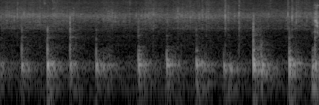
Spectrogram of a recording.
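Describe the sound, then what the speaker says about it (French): Chopped garlic fries in hot olive oil with a steady close sizzle, broken by regular scraping strokes of stirring about every quarter second. "il ne nous reste plus qu'à verser les petits morceaux d'ail. Et là, on va les faire cuire jusqu'à ce que ceux-ci soient bien dorés"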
